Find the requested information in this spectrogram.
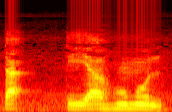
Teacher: তারপর তা, তা হামজা জবর তা, এখানে ধাক্কা হবে, হামজাটা ধাক্কা যেন স্পষ্ট হয়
